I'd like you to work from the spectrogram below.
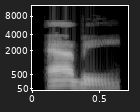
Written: Abbey

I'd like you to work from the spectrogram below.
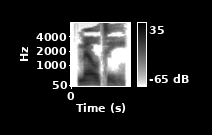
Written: Melty

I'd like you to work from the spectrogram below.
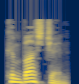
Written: combustion

